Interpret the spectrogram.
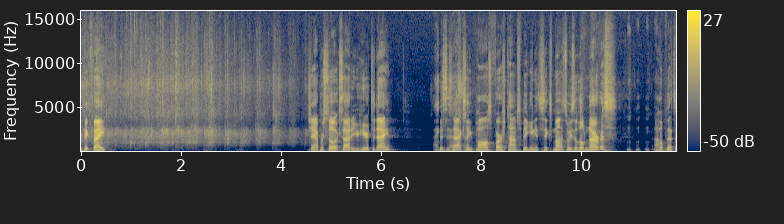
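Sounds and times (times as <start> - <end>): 
speech: 0.0 - 0.6, 4.6 - 6.3, 7.0 - 11.9
audience applause welcoming a pastor up to speak: 0.0 - 4.6.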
